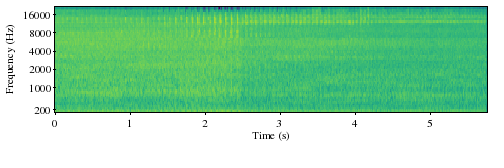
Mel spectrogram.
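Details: Freshly rebuilt VW Type 1 air-cooled flat-four from a Karmann Ghia, first start after hooking up the coil, not yet broken in; fast rattly putter drops to a slower, even idle after a couple of seconds with regular, smooth firing; normal idle.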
